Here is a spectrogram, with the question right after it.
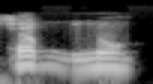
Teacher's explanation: ترقيق الفاء ثم ترقيق اللام، وبينهما الضاد المفخمة مع استطالتها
